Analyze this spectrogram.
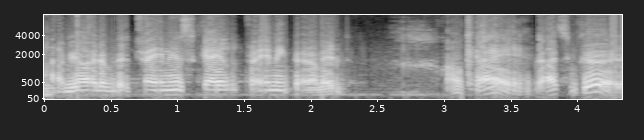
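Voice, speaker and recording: A man talks at a moderate pace, and noticeable background noise is present. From Sweden. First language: Swedish. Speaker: riding instructor. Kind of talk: clinic lesson teaching. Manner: halting, many fillers.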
